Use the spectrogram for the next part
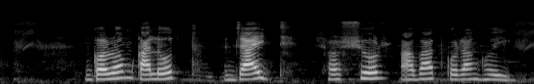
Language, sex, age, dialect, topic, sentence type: Bengali, female, 18-24, Rajbangshi, agriculture, statement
